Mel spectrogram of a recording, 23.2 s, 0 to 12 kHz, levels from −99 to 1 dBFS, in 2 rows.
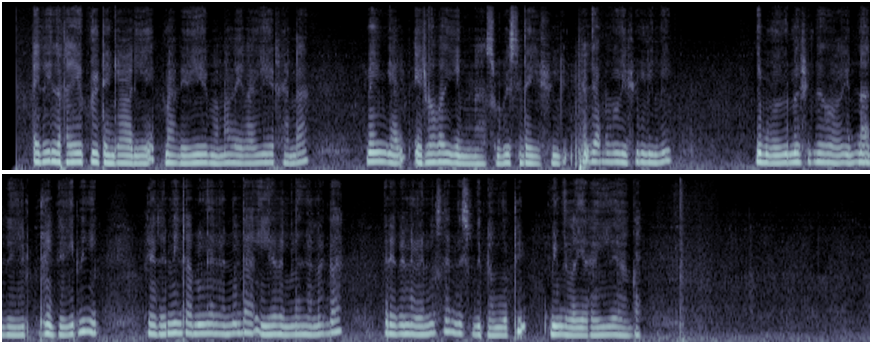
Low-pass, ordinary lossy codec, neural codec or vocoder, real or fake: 10.8 kHz; none; codec, 44.1 kHz, 1.7 kbps, Pupu-Codec; fake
